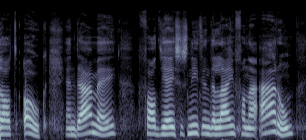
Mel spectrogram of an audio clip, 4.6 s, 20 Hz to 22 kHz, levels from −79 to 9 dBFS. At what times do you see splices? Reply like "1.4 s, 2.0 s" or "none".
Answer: 0.9 s

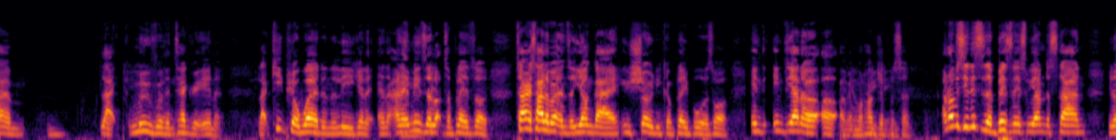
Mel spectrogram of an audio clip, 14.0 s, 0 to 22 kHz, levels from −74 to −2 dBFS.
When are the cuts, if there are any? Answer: 7.7 s, 10.5 s, 11.7 s

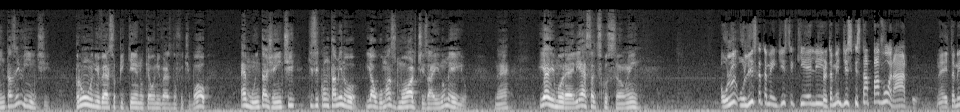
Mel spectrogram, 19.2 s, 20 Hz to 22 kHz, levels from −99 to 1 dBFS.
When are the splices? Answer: 14.4 s, 16.5 s

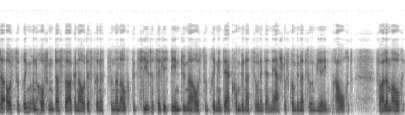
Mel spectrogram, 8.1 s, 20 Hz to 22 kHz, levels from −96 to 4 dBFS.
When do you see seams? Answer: 2.1 s

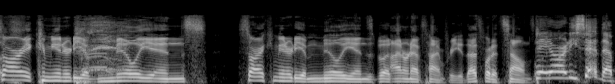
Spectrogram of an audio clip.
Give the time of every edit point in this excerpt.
3.9 s

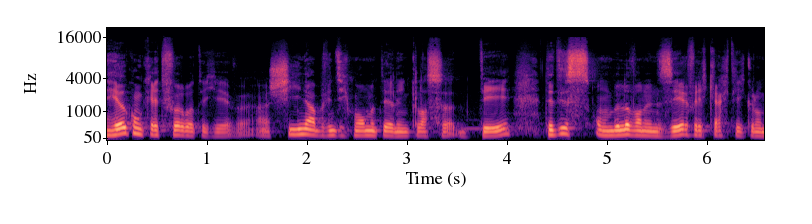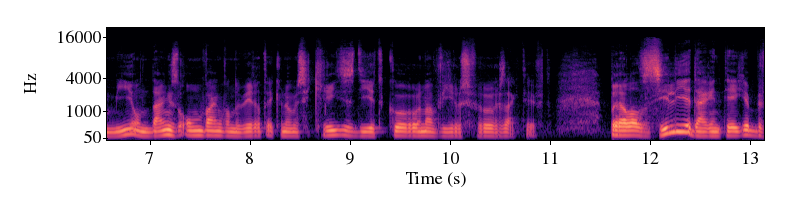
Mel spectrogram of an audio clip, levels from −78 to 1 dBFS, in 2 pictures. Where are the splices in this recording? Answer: none

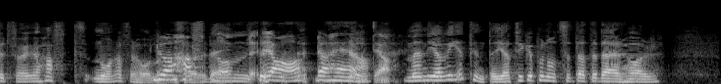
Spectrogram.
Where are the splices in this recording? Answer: 4.0 s

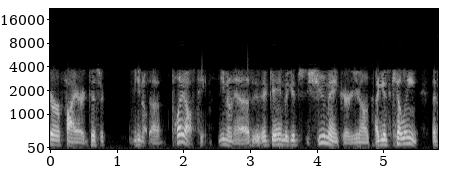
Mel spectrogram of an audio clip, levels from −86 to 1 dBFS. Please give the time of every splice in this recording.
1.4 s, 2.7 s, 4.8 s

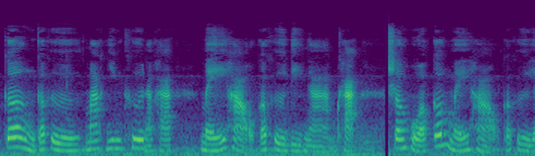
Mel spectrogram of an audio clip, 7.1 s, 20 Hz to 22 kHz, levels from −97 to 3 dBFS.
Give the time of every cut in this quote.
1.9 s

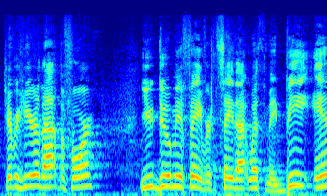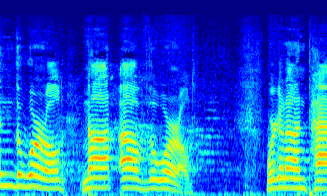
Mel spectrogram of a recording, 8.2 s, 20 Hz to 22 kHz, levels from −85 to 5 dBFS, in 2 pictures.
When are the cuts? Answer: 2.6 s

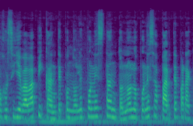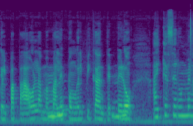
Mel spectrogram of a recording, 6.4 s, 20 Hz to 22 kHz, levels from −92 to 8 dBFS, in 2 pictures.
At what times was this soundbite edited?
none

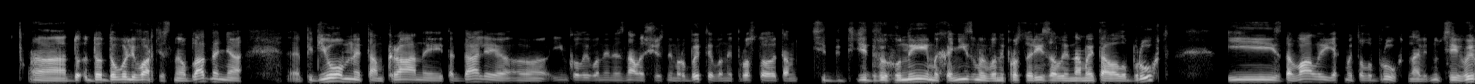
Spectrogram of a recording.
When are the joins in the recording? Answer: none

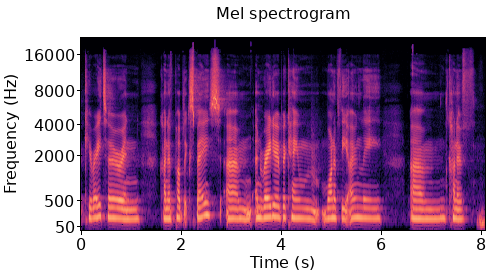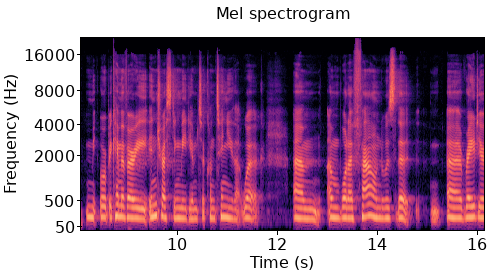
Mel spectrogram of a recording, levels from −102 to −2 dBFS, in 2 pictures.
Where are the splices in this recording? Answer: none

